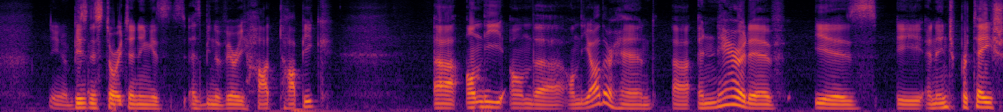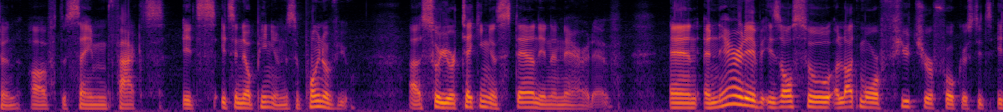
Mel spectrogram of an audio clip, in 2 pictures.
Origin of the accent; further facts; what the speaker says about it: France; first language French; English is a second language; Also, I am from France. I'm French. You know, English is not my native language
